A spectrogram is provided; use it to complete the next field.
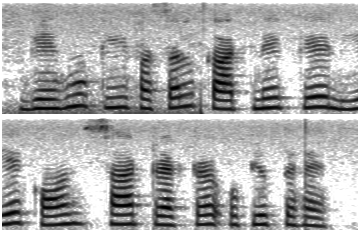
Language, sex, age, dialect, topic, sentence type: Hindi, female, 31-35, Awadhi Bundeli, agriculture, question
